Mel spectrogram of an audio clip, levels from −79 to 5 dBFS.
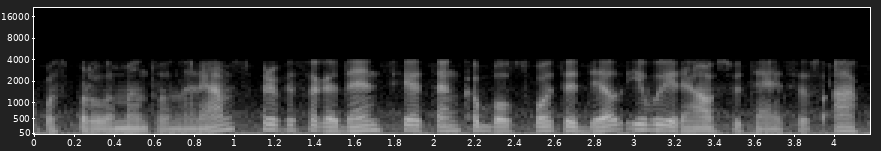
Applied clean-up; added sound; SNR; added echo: none; Engine; 16 dB; none.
